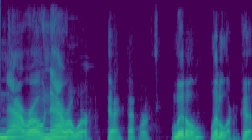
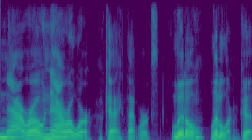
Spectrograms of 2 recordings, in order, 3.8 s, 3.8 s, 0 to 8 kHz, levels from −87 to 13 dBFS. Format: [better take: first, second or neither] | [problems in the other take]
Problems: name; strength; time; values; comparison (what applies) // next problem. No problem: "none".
second | noise reduction (neural mask model DeepFilterNet 3)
